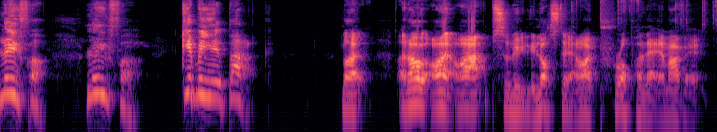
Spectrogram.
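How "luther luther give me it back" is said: put-on scream, higher and louder. Retelling how someone screamed for the ball back: imitating someone screaming. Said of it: "he was screaming".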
